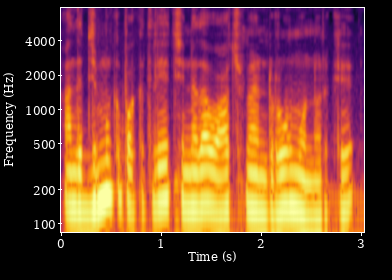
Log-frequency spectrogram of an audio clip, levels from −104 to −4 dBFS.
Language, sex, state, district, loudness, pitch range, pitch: Tamil, male, Tamil Nadu, Nilgiris, -13 LUFS, 135-150 Hz, 140 Hz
